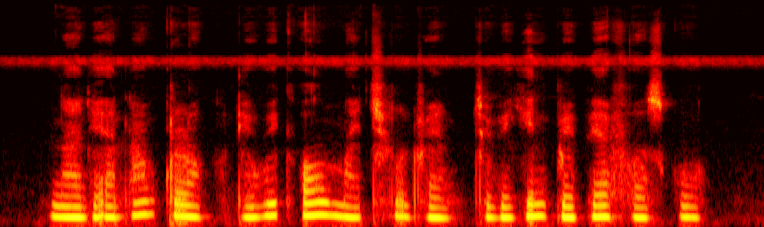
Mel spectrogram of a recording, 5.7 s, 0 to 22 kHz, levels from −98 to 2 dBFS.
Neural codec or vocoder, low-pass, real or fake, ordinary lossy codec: none; 19.8 kHz; real; Opus, 64 kbps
